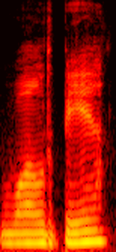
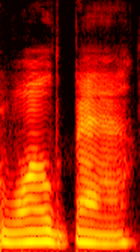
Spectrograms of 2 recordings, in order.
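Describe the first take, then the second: First: The last word rhymes with 'beer'. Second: The last word rhymes with 'bear'. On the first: "so I always pronounce it Wild Beer" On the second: "I think I'm gonna pronounce it Wild Bear"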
